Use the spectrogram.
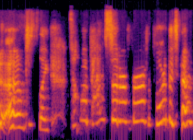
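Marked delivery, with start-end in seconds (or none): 1.1-2.9 put-on screaming, much higher pitch. Recounting announcing news to family at dinner, retelling a scream. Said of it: "And I'm like screaming to my family".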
